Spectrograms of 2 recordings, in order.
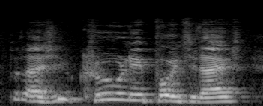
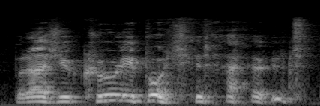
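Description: First: Said in the usual way. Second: Laughing. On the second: Real, not acted. Reading comment, laughing at cruelly.

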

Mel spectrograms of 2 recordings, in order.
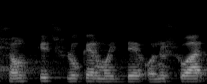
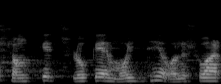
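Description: Both takes have the same delivery.

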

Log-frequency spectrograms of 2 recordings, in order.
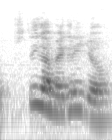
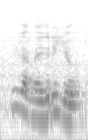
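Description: First: A hint of Mexico City swagger; Grillo's answer. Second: Much softer, deadpan repeat of the nickname; repeated flat answer. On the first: Bodyguard answering his job interview, lightly voiced. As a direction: toss the nickname off casually. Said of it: "con su acento del D F". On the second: Retold or imitated. Bodyguard repeating his nickname, soft deadpan. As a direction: say it again, unbothered.

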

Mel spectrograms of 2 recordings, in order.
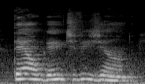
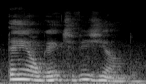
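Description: Both takes have the same delivery.

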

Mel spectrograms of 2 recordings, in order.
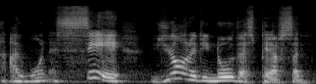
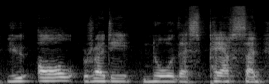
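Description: First: Said in the usual way. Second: Already drawn out and slow, leaning on it; slow the line and lean hard on already; stress on already. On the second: Shown as a demonstration. Medium insisting to the viewer that she knows him, slow stress on already.

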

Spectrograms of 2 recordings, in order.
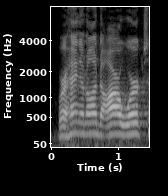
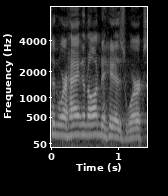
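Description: First: "our" pushed out louder; stress on OUR. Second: "his" set apart with emphasis; stress on HIS. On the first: Preacher contrasts two kinds of works, stressing "our". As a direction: lean hard on the word "our". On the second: Preacher contrasts two kinds of works, stressing "his". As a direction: point up the word "his". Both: Real, not acted.

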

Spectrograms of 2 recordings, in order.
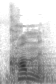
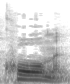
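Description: First: "kommen" with a short, closed o. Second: "komen" with a long, open o; wrong long o. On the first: Teacher shows learners "kommen" with a short o. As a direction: clip the o in "kommen" before the double m. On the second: Teacher shows learners the wrong "komen". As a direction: stretch the o in "komen" to show the error. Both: Shown as a demonstration. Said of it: "Es ist nicht komen".

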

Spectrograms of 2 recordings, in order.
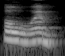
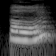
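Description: First: Poem in two syllables, po-em; correct poem. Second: Poem squeezed to one syllable, pome; mispronounced poem; wrong poem. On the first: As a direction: give poem both syllables. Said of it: "the actual pronunciation is". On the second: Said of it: "pronounce it as poem". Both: Shown as a demonstration.

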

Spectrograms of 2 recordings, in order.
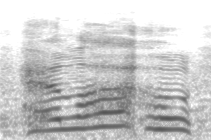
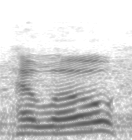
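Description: First: High, drawn-out parrot hello; raised imitated parrot call; parrot getting insistent. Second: Said in the usual way. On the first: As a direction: stretch it upward like a parrot calling. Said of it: "and it'd get more". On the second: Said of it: "this parrot would always say".

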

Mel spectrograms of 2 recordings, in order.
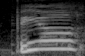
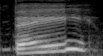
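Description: First: "Bea" said high and loud, with an "ee" vowel; unsure pronunciation "Bea". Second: "Bay" said loud and high, with an "ay" vowel; unsure pronunciation "Bay". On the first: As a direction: try out "Bea" questioningly, starting like bee. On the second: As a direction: try out "Bay" questioningly, rhyming with day. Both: Real, not acted. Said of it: "Is it Bay or Bea?".

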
